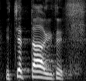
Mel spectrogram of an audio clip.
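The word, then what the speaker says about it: جدة: 제다 그러잖아요 그 한 영어로는 g d d거든요 그 제다 그러는데 이거를 우리 아랍권에 있는 아라 그리 선생님들은 선교사님들은 이렇게 말하더라고 제다 그러더라고요 이게 아랍 말하면 됐다라고 해야 된다고요 째다이 그런데 그 됐다라는 발음이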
